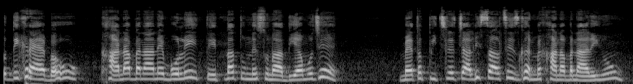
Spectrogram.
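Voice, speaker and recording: A woman's voice: fairly high pitch, brisk, close to an everyday voice. A woman voicing a bossy, scolding older mother-in-law in a cartoon. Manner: scolding, complaining. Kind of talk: cartoon voice acting.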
